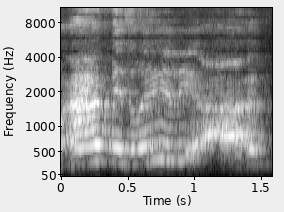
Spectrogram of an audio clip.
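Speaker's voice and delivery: high, slow, hammed-up pained wail as the stoned martyr; mock cry of pain. Preacher mimics Esteban being stoned, a mock cry of pain. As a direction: act out Esteban crying out in pain, lightly mocking. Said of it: "estaba Esteban diciendo".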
